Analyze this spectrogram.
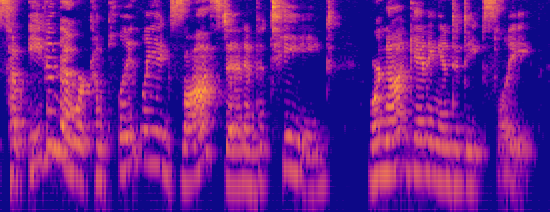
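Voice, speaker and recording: Audible room echo surrounds a woman's voice. She keeps a moderate pace with ordinary pitch variation. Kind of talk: casual vlog talk. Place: home room. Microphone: webcam.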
